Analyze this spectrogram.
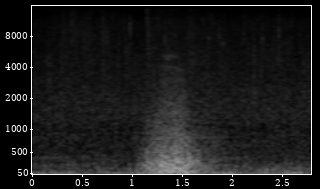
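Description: A hanging net catches fire with a loud whoosh.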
